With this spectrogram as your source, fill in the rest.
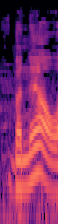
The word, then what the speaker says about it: Bunnell: Maddie Bunnell, I guess is the way it's pronounced there. Other areas, including relatives in my family, is Bunnell. So I've been calling it Bunnell.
